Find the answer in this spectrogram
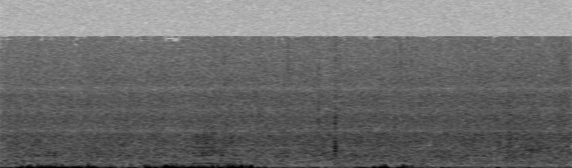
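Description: Low, uneven rumble on the microphone, strongest in the first two seconds and quieter near the end.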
